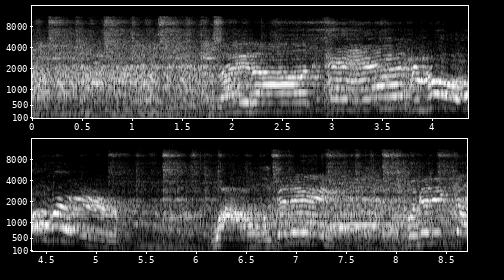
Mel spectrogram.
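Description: Background music with a held low note, and voices whooping and calling over it, wavering up and down, from about two seconds in and again near the end.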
